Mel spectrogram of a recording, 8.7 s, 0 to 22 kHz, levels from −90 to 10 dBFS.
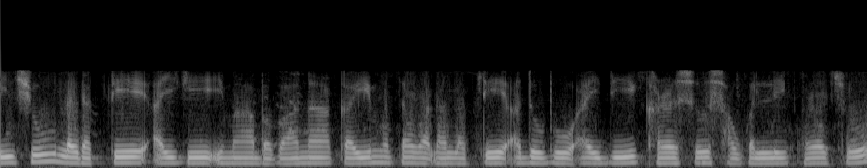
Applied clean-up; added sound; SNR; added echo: neural separator model SepFormer DNS4.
